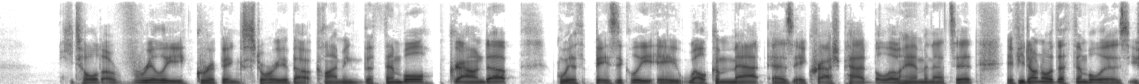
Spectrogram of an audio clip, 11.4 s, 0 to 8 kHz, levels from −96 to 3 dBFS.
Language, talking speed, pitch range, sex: English, 185 wpm, 85-105 Hz, male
